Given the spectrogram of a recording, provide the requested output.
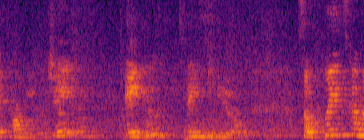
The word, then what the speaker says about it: Ayton: Ayton, thank you.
